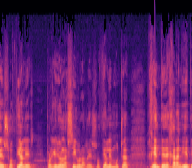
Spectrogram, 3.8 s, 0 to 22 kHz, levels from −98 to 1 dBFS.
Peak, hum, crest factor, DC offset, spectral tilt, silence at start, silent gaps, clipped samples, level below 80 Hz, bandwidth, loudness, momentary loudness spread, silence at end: 0 dBFS; none; 20 dB; under 0.1%; -5 dB/octave; 0 s; none; under 0.1%; -46 dBFS; 18.5 kHz; -19 LUFS; 10 LU; 0 s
